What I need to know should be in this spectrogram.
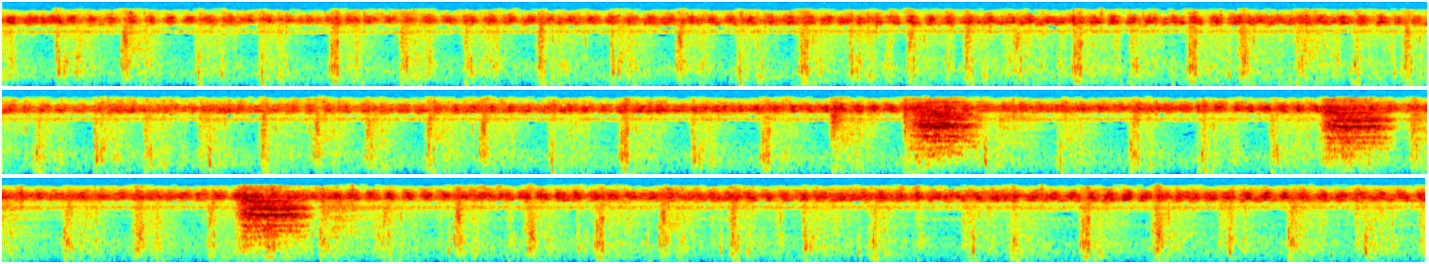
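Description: Footsteps crunch steadily on gravel and dry grass.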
